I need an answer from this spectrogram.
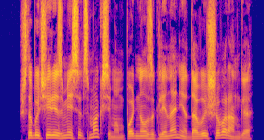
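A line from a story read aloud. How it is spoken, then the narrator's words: Dry command. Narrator (Russian): сухо распорядилась черная баронесса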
